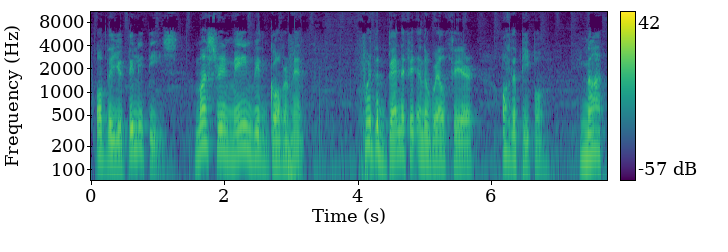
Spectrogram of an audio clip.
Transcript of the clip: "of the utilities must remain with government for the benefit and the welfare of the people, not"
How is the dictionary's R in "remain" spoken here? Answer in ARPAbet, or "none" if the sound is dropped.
R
